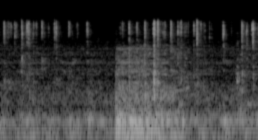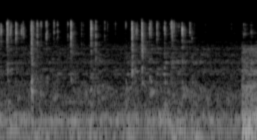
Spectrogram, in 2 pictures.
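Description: Typing on a computer keyboard: quick runs of light keystrokes with short pauses, as a terminal command is typed.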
